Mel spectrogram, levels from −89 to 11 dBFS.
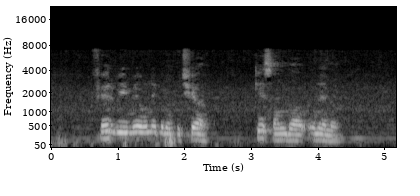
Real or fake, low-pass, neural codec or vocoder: real; 7.2 kHz; none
